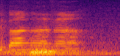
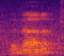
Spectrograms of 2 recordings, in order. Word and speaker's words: banana: common as water banana we don't say banana unless we're a robot or a silly answering machine the strong syllable is the second one b banana the first and the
